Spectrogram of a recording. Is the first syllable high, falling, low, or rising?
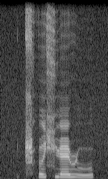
high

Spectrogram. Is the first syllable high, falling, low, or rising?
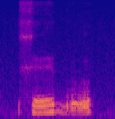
rising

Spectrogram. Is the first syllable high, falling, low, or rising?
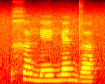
falling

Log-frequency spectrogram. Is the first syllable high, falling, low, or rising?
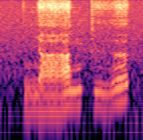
rising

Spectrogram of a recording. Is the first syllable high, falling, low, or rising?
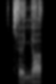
low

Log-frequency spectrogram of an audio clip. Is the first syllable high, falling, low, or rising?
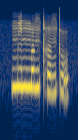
high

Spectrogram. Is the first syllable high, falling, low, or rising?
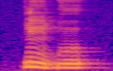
falling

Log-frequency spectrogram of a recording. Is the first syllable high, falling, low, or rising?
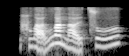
low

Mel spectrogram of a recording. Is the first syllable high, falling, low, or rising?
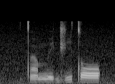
low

